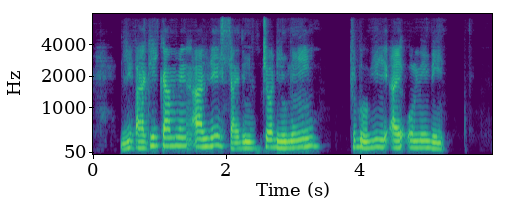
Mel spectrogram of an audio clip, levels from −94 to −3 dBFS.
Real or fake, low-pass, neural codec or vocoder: fake; 7.2 kHz; codec, 16 kHz in and 24 kHz out, 0.6 kbps, FireRedTTS-2 codec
